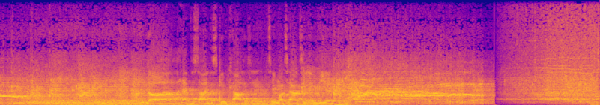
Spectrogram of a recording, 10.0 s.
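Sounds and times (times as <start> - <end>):
crowd cheering in an arena: 0.0 - 2.5, 5.0 - 9.9
softer crowd murmur: 0.5 - 3.0
speech: 2.5 - 6.1.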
